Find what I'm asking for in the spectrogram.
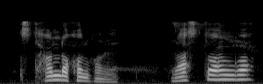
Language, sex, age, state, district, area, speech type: Assamese, male, 30-45, Assam, Sivasagar, rural, spontaneous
